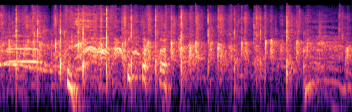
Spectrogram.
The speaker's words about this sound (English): We need Gabri's app. The sound effect app. Gabri's got a sound effect app. Ladies and gentlemen, everybody give a round of applause for Gabri's sound effect app.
